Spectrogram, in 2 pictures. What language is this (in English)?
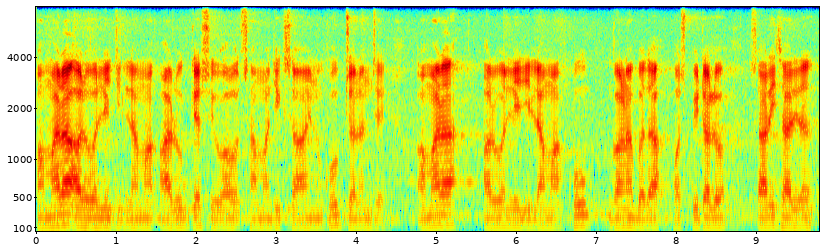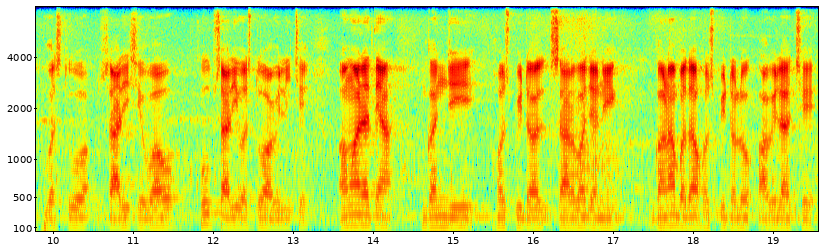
Gujarati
